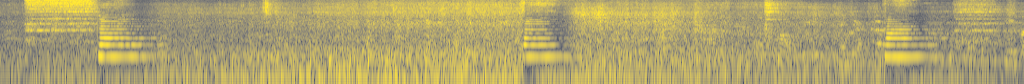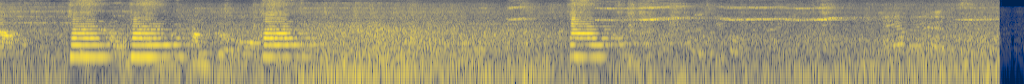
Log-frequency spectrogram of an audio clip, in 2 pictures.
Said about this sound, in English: the train was so close and all the buildings were like right beside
